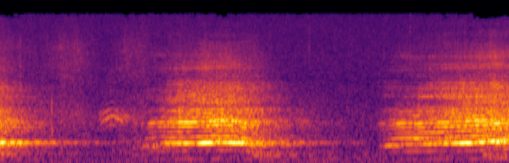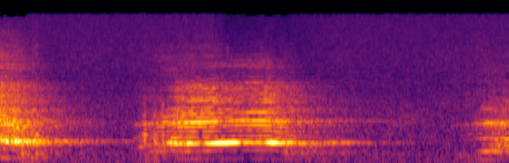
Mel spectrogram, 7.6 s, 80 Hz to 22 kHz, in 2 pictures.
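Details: After being scolded by her mother Lala, polar bear cub Lila, a nine-month-old female at Maruyama Zoo, Sapporo, cries even louder on 2 October 2015 during a typhoon storm; three long, bawling, harmonic howls with short pauses between.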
